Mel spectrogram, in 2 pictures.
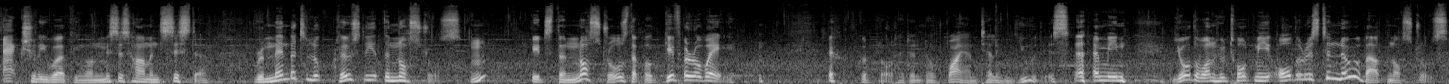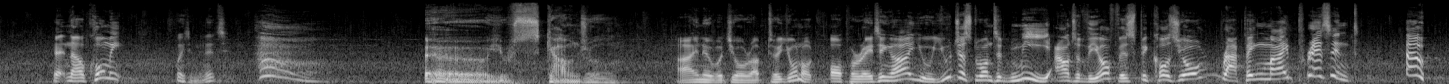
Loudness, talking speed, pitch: -18 LUFS, 165 wpm, 155 Hz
